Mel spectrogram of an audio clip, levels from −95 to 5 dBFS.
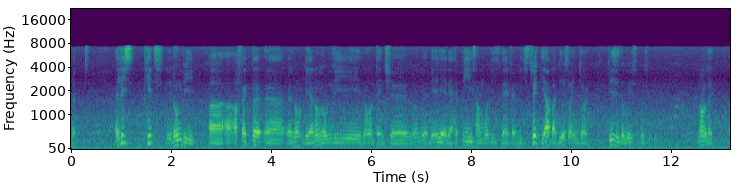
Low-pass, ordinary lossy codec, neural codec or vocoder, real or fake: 7.2 kHz; none; none; real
